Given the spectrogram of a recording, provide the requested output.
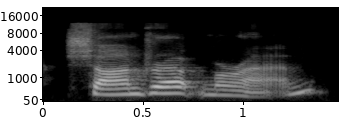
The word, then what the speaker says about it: Shandra Moran: and I'm joined by my guest this week Shandra Moran is that how I pronounce it perfect oh good and um so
